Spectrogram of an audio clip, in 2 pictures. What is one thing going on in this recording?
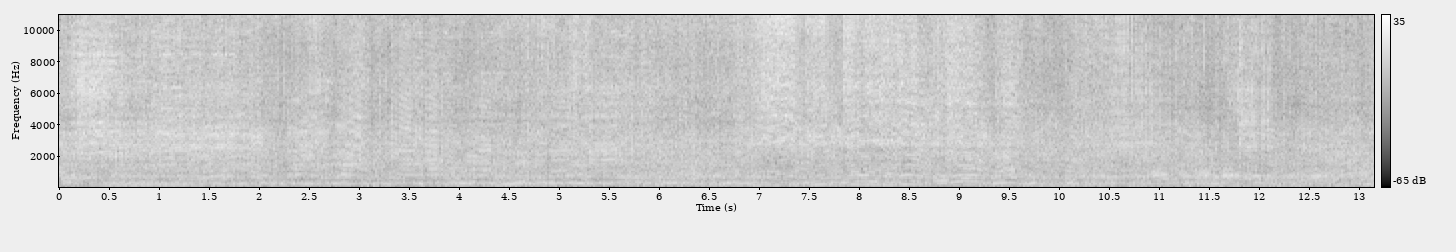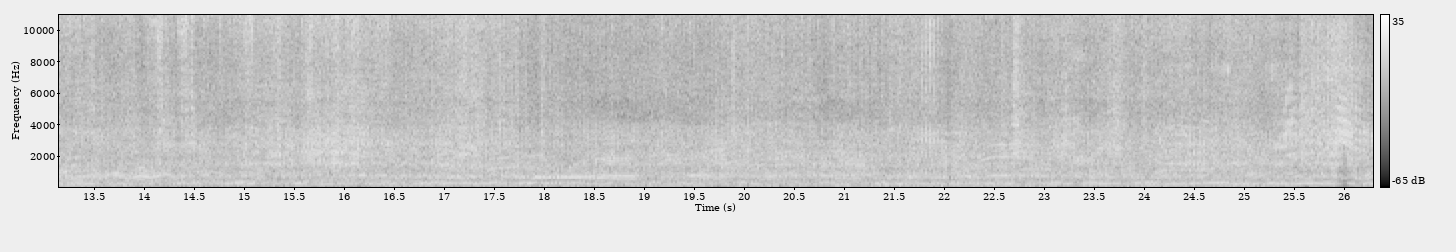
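Dirt bike engines rev and whine loudly.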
